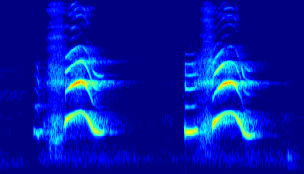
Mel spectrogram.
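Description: Two quick voiced gasping intakes, a playful imitation of the build-up before a sneeze.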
